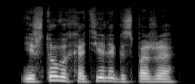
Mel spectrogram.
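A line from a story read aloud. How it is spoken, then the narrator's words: Sad. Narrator (Russian): произнесла грустно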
